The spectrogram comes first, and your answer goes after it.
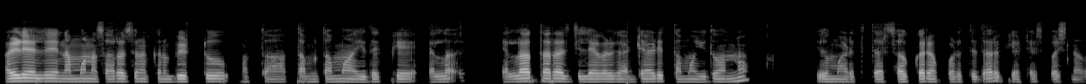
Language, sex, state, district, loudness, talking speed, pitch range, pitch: Kannada, male, Karnataka, Bijapur, -27 LUFS, 120 wpm, 125-135 Hz, 130 Hz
